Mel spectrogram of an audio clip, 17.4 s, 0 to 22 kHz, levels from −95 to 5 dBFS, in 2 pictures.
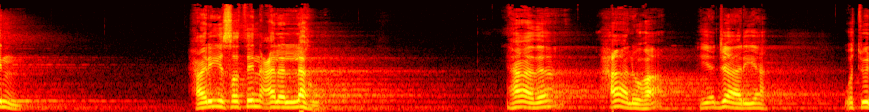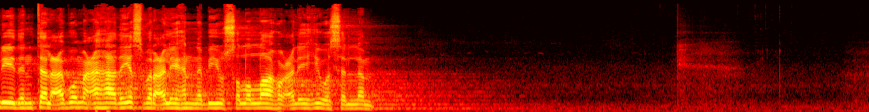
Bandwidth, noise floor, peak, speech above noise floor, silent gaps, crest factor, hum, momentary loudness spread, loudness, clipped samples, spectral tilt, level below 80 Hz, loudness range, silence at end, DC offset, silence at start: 19 kHz; -65 dBFS; -4 dBFS; 46 dB; none; 20 dB; none; 19 LU; -19 LUFS; under 0.1%; -3.5 dB/octave; -60 dBFS; 6 LU; 4.7 s; under 0.1%; 0 s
